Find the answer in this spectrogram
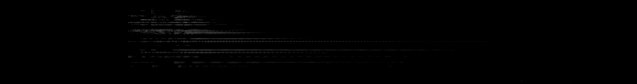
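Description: Altar bells rung at the elevation of the host: a faint earlier ring is still sounding, then a sharp strike about a second in, a cluster of high bell tones that ring on and slowly fade. The ringing marks the showing of the consecrated host to the congregation.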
